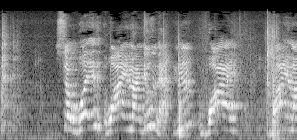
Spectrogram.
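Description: A child's voice talking, words unclear, from about a second in until shortly before the end.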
